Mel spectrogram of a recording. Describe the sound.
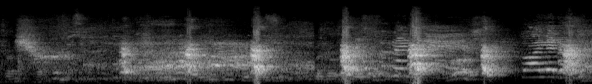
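A dog barks fiercely at a man acting threateningly, protecting the girl holding its leash, about seven sharp, loud barks in an uneven, agitated rhythm, with a human voice faintly audible in the background.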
